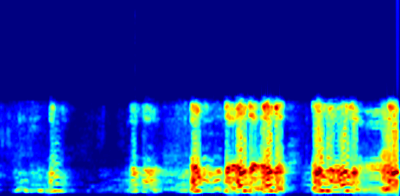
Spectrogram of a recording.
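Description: A dog yelping and crying in a rapid string of high cries that bend up and down, starting about a second in and getting loud: the cries of a terrified dog in distress.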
